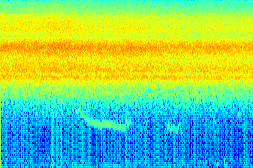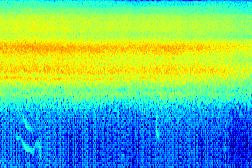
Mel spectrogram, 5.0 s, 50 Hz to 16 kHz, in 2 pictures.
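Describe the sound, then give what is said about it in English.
A pressure cooker's steam valve, opened by hand after the cooker's beeper sounds at the end of pressure-cooking steel-cut oats for 10 minutes, releases a loud, steady hiss that fills the whole clip without pause, with faint chirps and squeaks sounding underneath. “So I'm drinking my coffee, put it in there, 10 minutes at like, I don't know, 4 something, and heard the beeper go off, and so I hit the air valve, steam valve, whatever.”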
